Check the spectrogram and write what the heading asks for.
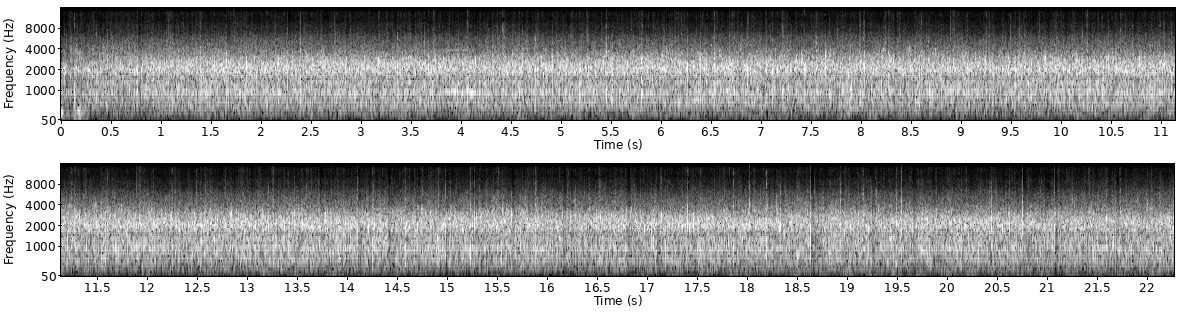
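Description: Audience applauding in a long, steady round of clapping.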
